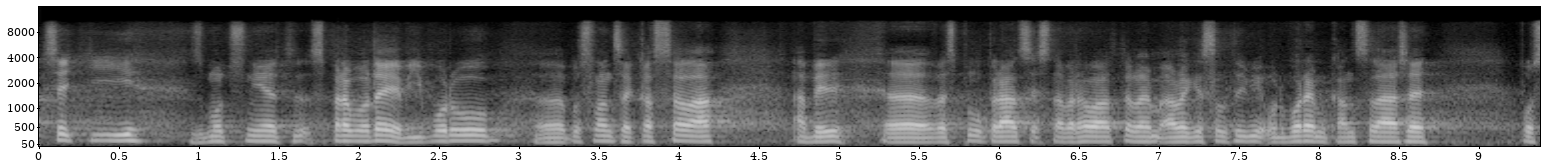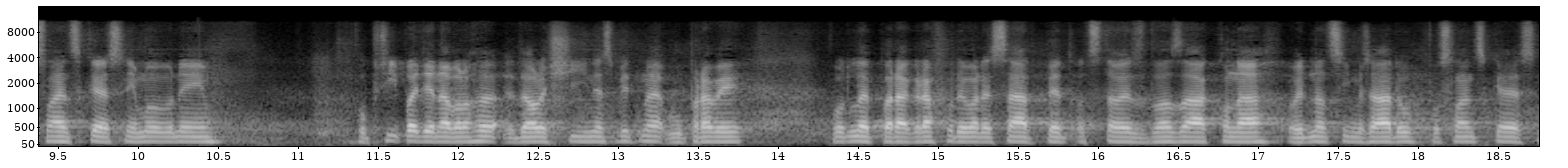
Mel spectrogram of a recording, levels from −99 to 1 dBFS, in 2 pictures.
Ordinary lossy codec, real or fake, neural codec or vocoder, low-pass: AAC, 64 kbps; fake; codec, 24 kHz, 0.9 kbps, DualCodec; 10.8 kHz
